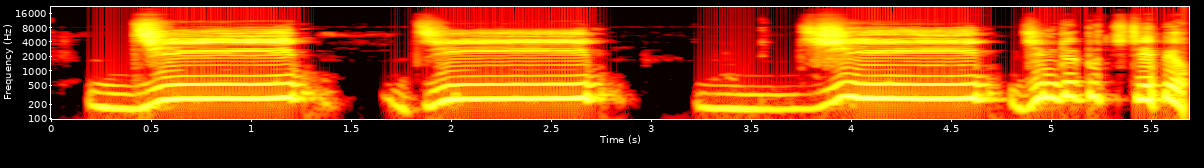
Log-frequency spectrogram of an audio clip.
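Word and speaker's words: جيم: আছে এই দুই দাঁতের মাথায় হালিফ বা তাা জিম জিম জিম জিমটা একটু চেপে হবে একটু চাপ দিয়ে উচ্চারণ করবেন জিম জিম তারপর হচ্ছে হা গলার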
